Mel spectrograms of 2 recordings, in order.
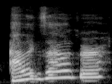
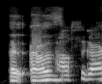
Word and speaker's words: Alsagar: Now, today our guest is Alsagar. How do you say it? I want to make sure I say it right. Alsagar.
